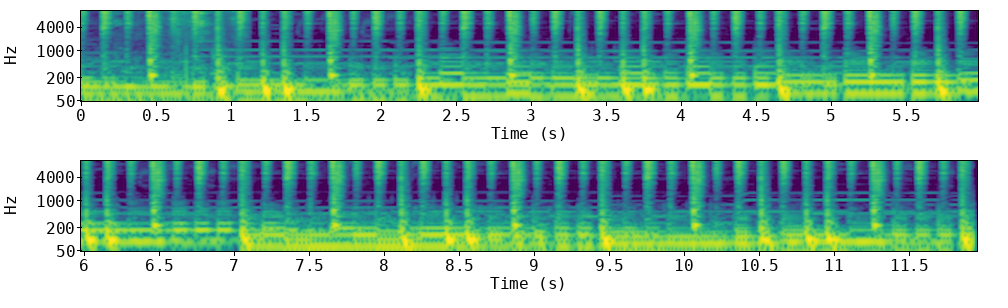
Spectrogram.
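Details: Upbeat background music with plucked guitar-like notes and a steady beat plays throughout, with no animal sounds.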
